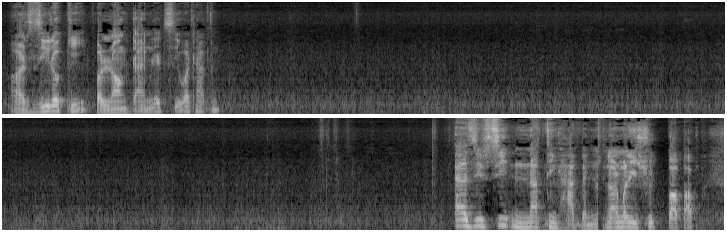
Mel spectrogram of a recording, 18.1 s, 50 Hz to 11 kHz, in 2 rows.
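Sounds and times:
faint hiss: 0.0s - 18.0s
low hum: 0.0s - 18.0s.

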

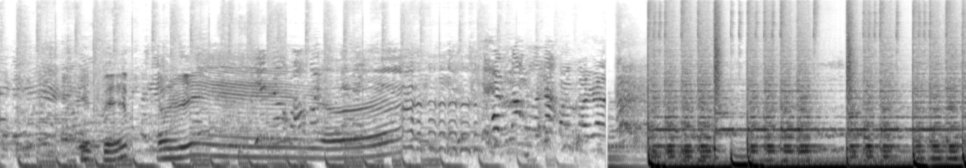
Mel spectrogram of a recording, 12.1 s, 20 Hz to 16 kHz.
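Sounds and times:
background music: 0.0s - 12.0s
young child babbling: 2.0s - 5.2s.

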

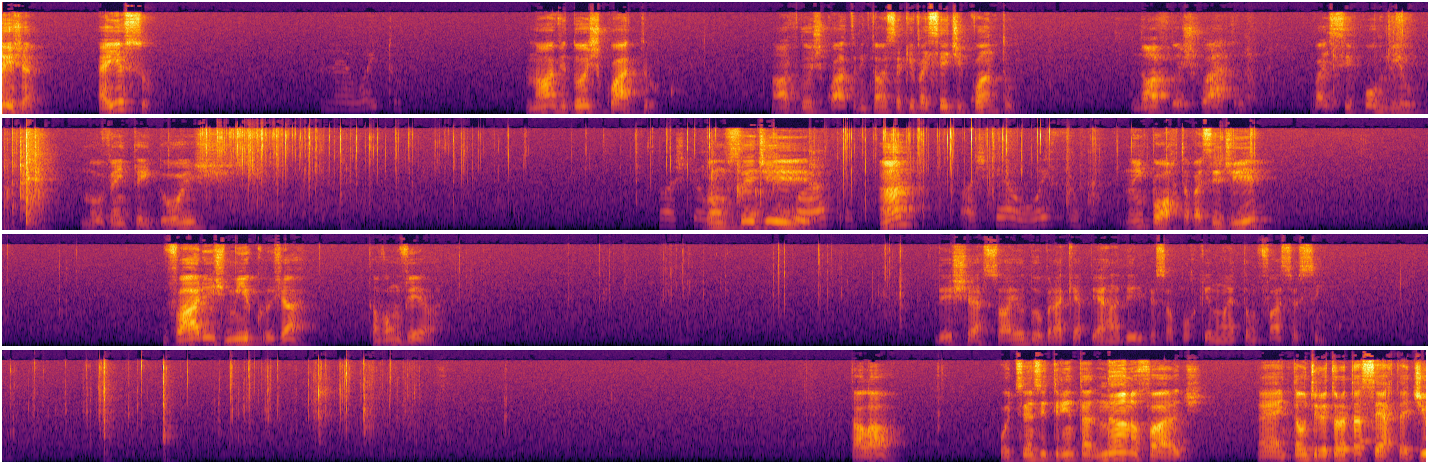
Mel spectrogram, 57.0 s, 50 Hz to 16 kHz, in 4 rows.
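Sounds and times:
plastic bag crinkling: 15.9s - 26.9s, 33.0s - 33.3s, 34.2s - 37.6s, 42.8s - 47.2s.

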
